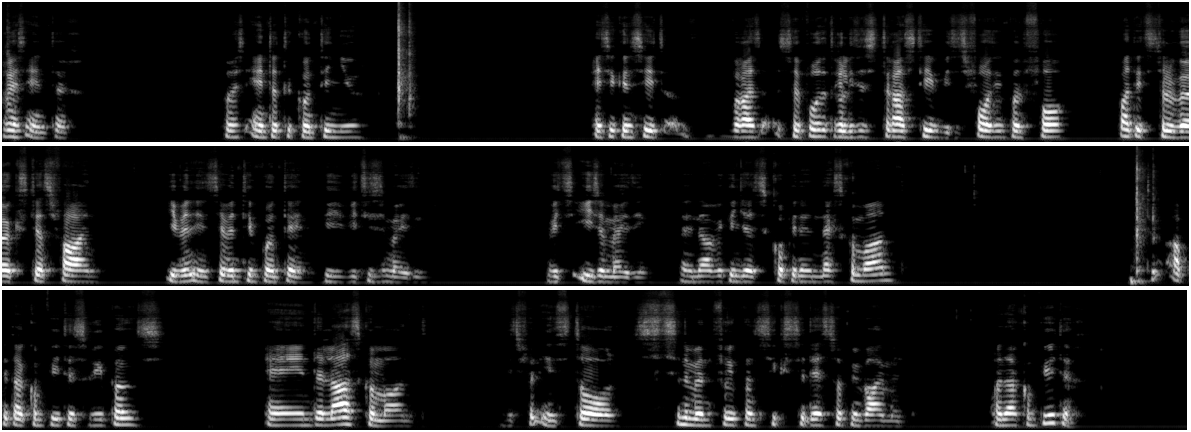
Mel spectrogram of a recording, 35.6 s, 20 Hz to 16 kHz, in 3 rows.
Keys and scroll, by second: 4.0 Return, 23.2 Return.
